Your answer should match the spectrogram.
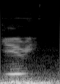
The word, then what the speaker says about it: Garioch: what's called the Geary area, Garioch. It's spelt, but it's pronounced Geary. And there's a single riot van, single police van, that's just doing the rounds, basically, just making sure.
